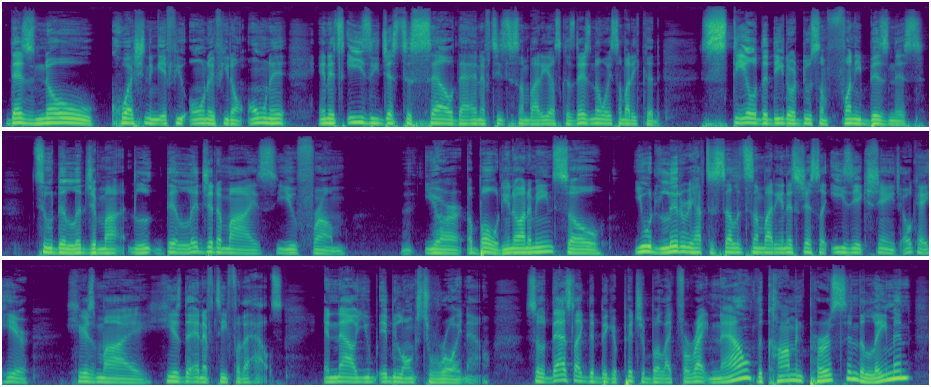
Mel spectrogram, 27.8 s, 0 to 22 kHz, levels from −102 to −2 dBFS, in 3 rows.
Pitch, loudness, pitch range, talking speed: 125 Hz, -28 LUFS, 115-135 Hz, 210 wpm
